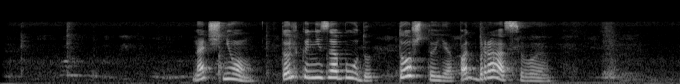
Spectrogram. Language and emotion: Russian, positive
